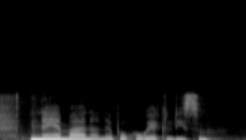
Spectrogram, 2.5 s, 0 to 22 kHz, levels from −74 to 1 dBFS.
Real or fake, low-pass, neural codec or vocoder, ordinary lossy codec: fake; 7.2 kHz; codec, 16 kHz, 0.5 kbps, X-Codec, WavLM features, trained on Multilingual LibriSpeech; none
